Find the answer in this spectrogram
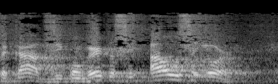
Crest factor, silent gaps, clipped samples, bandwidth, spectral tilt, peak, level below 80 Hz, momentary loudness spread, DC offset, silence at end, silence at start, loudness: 14 dB; none; under 0.1%; 12 kHz; -3 dB/octave; 0 dBFS; -50 dBFS; 6 LU; under 0.1%; 0 s; 0 s; -14 LUFS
